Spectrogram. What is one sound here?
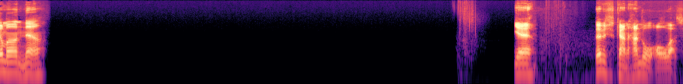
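A man speaks with animation into a close microphone, in short bursts.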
